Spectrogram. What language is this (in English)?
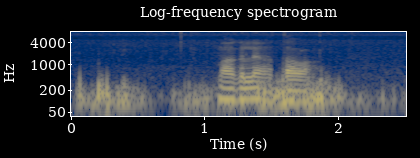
Santali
